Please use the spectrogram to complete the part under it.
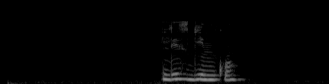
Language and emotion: Russian, neutral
